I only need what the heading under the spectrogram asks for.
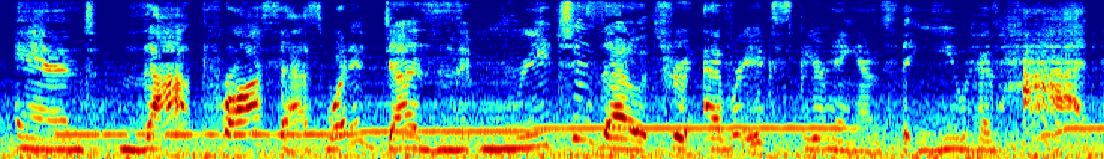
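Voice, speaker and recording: Clear music plays in the background as a woman speaks at a very slow pace. The sound is dry, with no echo. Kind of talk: casual vlog chat, guided instruction. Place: car. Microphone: phone near.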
